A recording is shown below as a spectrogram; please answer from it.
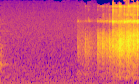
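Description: Small glass shot bottles clinking and rattling against each other in a plastic tray as the tray is lifted. After a quiet first second, the jingling starts and runs on as a dense chatter with a thin ringing note.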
